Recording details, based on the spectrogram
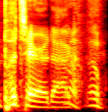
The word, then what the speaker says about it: pterodactyl: Pterodactyl spelled with a P. It's a pterodactyl.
